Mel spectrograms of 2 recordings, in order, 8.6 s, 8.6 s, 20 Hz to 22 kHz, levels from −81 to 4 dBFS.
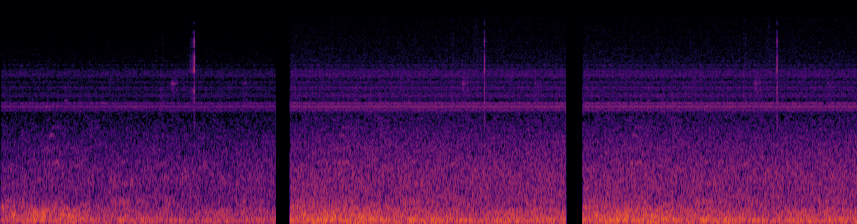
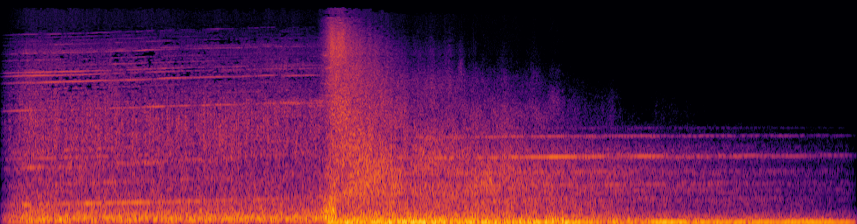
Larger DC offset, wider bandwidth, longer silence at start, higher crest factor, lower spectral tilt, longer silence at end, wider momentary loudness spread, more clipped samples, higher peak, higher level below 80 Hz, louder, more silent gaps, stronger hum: neither; about the same, 16.5 kHz vs 17 kHz; about the same, 0 s vs 0 s; about the same, 16 dB vs 16 dB; about the same, -6 dB/octave vs -5 dB/octave; about the same, 0 s vs 0 s; about the same, 7 LU vs 9 LU; neither; second, -16 dBFS vs -2 dBFS; second, -38 dBFS vs -20 dBFS; second, -33 LUFS vs -19 LUFS; neither; neither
